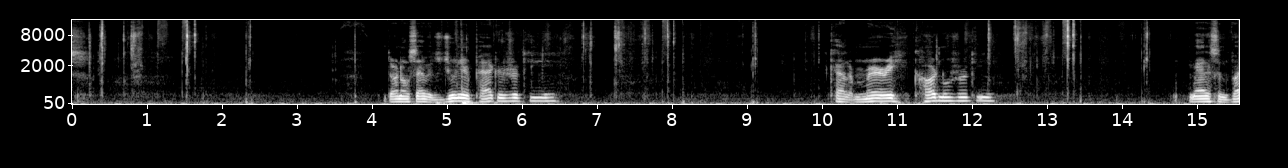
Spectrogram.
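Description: Trading cards rustle and click softly as hands flip through a stack.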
